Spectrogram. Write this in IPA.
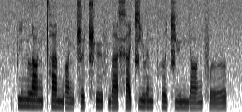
p i˥ n l ɑ˥ ŋ t̪ʰ ä˥ n̪ w ɑ̰˨˩ ŋ ʈ͡ʂ e˦ ɪ̯ ʈ͡ʂʰ ɻ̩˥ f w ä˧˥ x ä˧˥ t͡ɕ i˥˧ ɻ ə˥˧ n pʰ ɤ˥˩ t͡ɕ y˧˥ m j ɑ˧˥ ŋ f ɤ˧˥

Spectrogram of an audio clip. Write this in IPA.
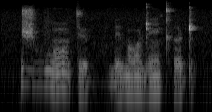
ʒ ɔ̤˥ v õ˧˥˧ t ʏ˧˩ b ɔ̤˧˩ ð ɪ˥ ð ɔ̃˧˥˧ ɖ ẽ˥ kʰ ə˧˥˧ ʈ

